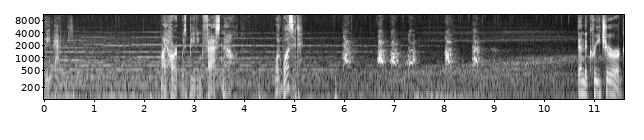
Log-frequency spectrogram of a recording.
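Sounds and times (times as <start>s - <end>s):
low steady rumble: 0.0s - 11.6s
speech: 2.3s - 3.9s, 4.6s - 5.2s, 10.7s - 11.6s
dog barking: 5.8s - 8.8s.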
